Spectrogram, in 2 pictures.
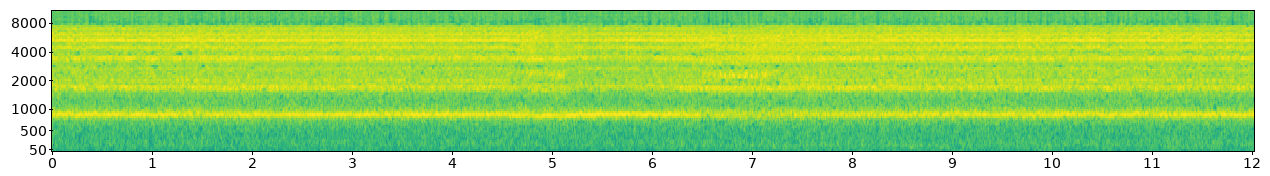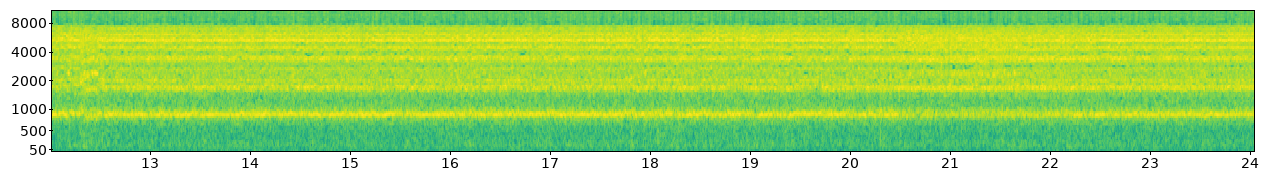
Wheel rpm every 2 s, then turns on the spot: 240, 230, 230, 230, 230, 240, 230, 230, 230, 230, 230, 230.
none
